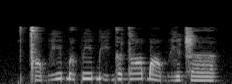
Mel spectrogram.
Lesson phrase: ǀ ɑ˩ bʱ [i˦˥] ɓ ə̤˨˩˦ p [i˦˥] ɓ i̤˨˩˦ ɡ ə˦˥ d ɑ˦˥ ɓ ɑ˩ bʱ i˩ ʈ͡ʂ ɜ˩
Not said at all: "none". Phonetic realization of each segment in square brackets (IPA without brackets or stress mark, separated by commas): i˦˥, i˦˥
